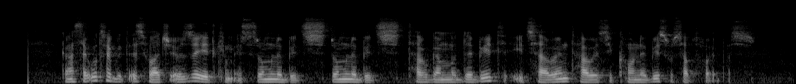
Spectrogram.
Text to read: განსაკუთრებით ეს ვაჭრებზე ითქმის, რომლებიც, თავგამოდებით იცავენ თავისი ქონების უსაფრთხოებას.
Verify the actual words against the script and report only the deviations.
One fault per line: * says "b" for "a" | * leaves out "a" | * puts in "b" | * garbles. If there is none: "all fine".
* puts in "რომლებიც"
